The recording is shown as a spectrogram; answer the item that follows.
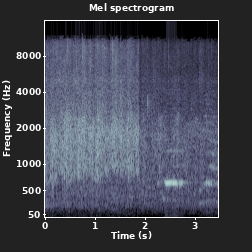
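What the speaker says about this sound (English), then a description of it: "A big applause for the children." Applause from an audience at a children's Gita study and Srimad Bhagavatam graduation ceremony in Mauritius, a steady wash of clapping that fades slightly partway, with a brief tonal sound near the end.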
